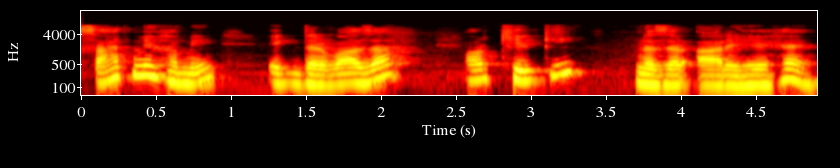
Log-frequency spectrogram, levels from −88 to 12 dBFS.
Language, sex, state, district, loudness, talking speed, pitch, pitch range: Hindi, male, Assam, Kamrup Metropolitan, -17 LUFS, 135 wpm, 150 Hz, 130-195 Hz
